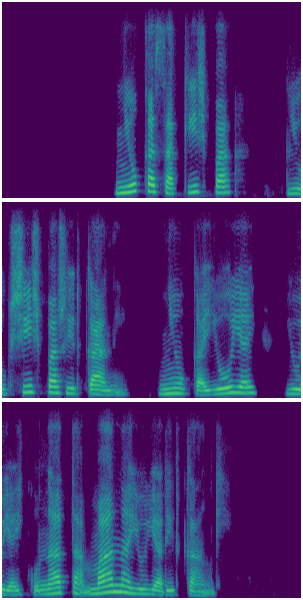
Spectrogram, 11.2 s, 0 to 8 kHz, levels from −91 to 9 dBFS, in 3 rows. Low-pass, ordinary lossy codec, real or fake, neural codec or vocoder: 7.2 kHz; Opus, 32 kbps; real; none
